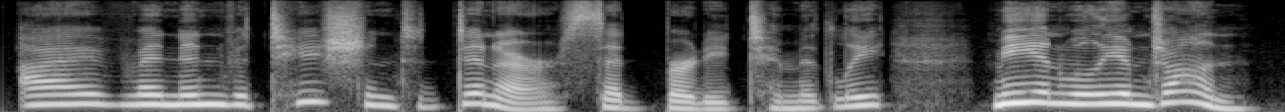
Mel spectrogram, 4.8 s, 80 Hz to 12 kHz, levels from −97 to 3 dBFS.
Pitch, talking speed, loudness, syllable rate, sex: 225 Hz, 150 wpm, -17 LUFS, 4.9 syllables/s, female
